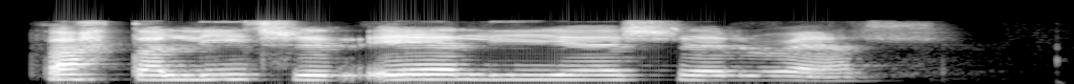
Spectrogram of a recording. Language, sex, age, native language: Icelandic, male, 10, Icelandic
